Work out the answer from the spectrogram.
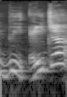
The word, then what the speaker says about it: Leasia: Leasia Lee or Leasia? Leasia. Yeah. Like Asia with Lee in front of it. Okay. So LE like a little Right. thing and then Asia.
